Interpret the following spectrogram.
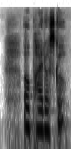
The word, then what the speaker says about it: opeidoscope: Opidoscope. Are there any alternate pronunciations?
